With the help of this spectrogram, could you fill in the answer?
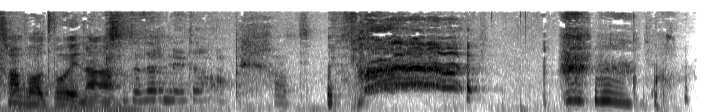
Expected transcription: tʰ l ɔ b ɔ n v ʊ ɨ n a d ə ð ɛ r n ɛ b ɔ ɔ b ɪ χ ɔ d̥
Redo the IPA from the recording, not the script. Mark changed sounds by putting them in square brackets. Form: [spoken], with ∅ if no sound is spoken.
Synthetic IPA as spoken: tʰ [r] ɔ [v] ɔ [d] v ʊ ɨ n a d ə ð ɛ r n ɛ [d] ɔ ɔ b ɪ χ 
